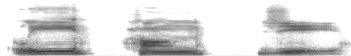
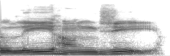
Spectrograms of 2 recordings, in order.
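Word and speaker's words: 이홍기: Lee Hong Ji. The G in G is pronounced like G in go. So Lee Hong Ji.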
